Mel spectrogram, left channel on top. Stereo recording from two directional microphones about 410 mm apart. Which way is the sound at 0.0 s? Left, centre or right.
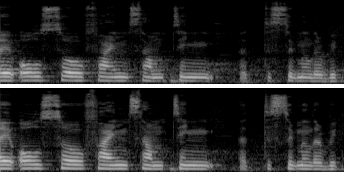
Right.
